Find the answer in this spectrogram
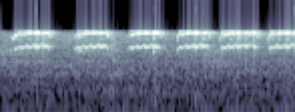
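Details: A pair of common kestrels trade drawn-out, quavering whining calls in a long back-and-forth, about two each second and each lasting under half a second.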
